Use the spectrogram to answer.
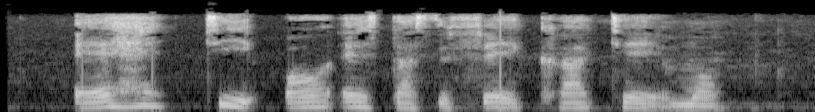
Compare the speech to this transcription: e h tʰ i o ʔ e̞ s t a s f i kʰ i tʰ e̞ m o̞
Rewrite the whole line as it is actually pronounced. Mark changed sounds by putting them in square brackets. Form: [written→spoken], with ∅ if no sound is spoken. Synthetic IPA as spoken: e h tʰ i o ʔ e̞ s t a s f [i→e] kʰ [i→a] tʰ e̞ m o̞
